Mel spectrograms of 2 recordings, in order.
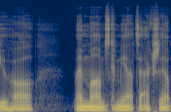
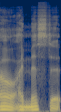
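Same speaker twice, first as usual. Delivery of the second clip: ordinary delivery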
